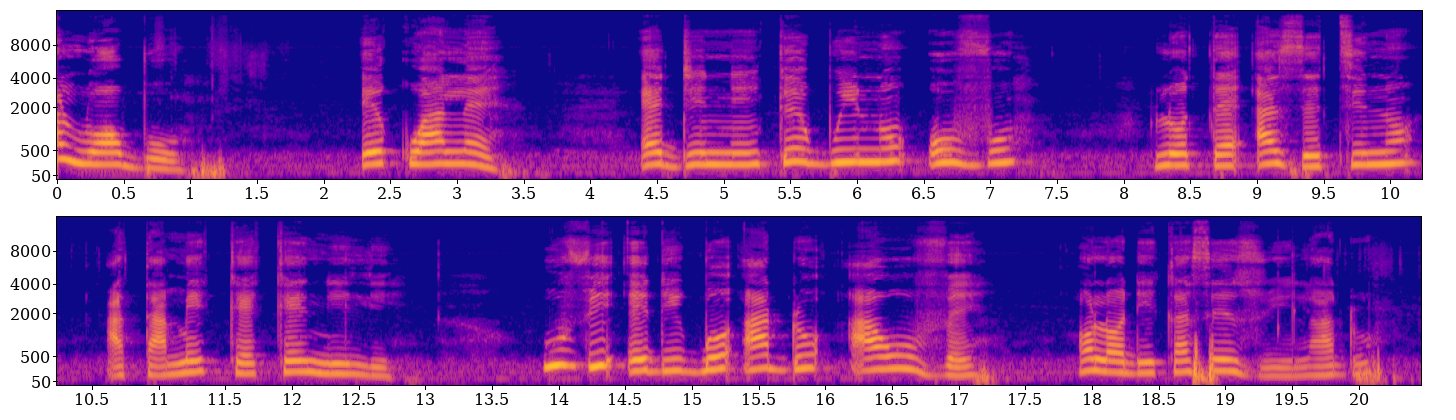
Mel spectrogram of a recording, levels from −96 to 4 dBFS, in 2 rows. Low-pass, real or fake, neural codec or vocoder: 14.4 kHz; real; none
